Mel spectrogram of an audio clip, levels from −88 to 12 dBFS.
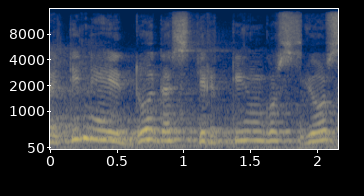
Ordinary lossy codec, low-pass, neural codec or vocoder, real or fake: AAC, 64 kbps; 14.4 kHz; none; real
